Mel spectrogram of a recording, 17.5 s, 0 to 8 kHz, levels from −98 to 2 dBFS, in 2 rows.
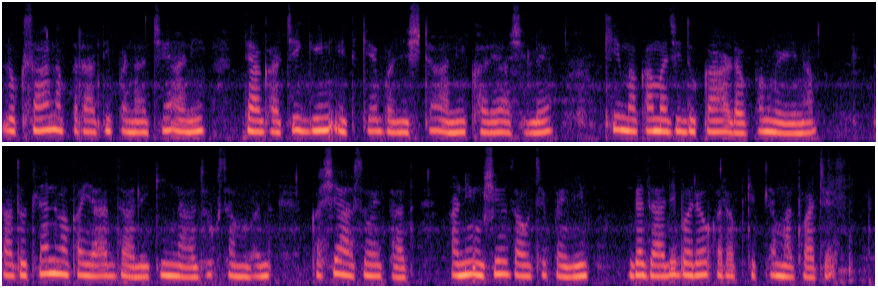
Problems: background sounds at intervals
